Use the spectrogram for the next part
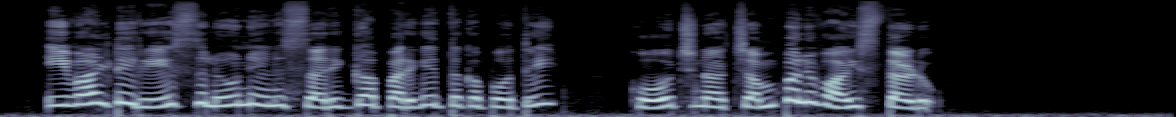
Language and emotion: Telugu, fearful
